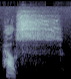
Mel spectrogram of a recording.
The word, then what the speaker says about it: house: Es interesante, la palabra casa se pronuncia house, con S fuerte, ¿no? Como Mickey Mouse, Mickey House. Y en el plural también, houses, S fuerte, houses.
